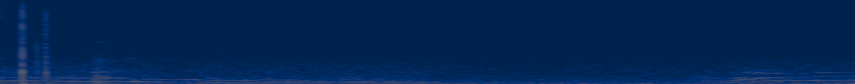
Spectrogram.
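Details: Kittens crying: a fainter, low, descending meow that fades out, a brief click at the start, and another soft rising meow beginning near the end against background hiss.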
